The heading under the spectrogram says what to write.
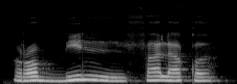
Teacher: الرا غوص خونده می شود به سبب فتحه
